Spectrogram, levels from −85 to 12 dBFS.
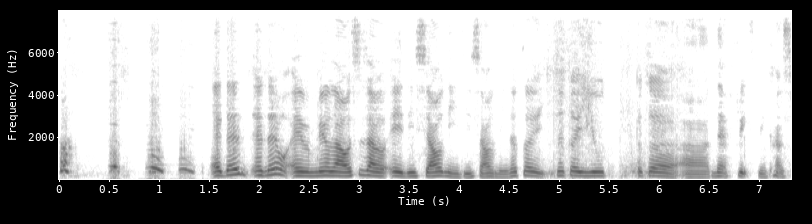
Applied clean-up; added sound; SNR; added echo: neural separator model SepFormer DNS4.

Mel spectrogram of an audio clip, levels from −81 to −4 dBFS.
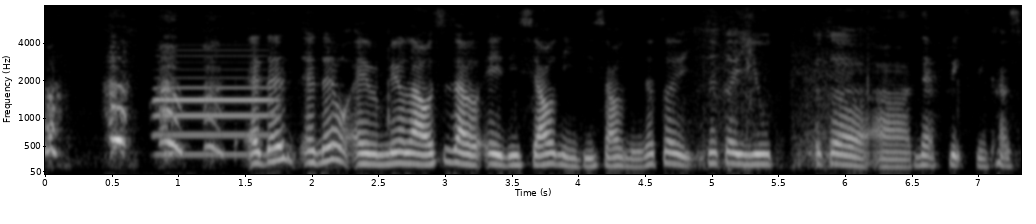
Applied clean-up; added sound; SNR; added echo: none; Wind instrument, woodwind instrument; 6 dB; none.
